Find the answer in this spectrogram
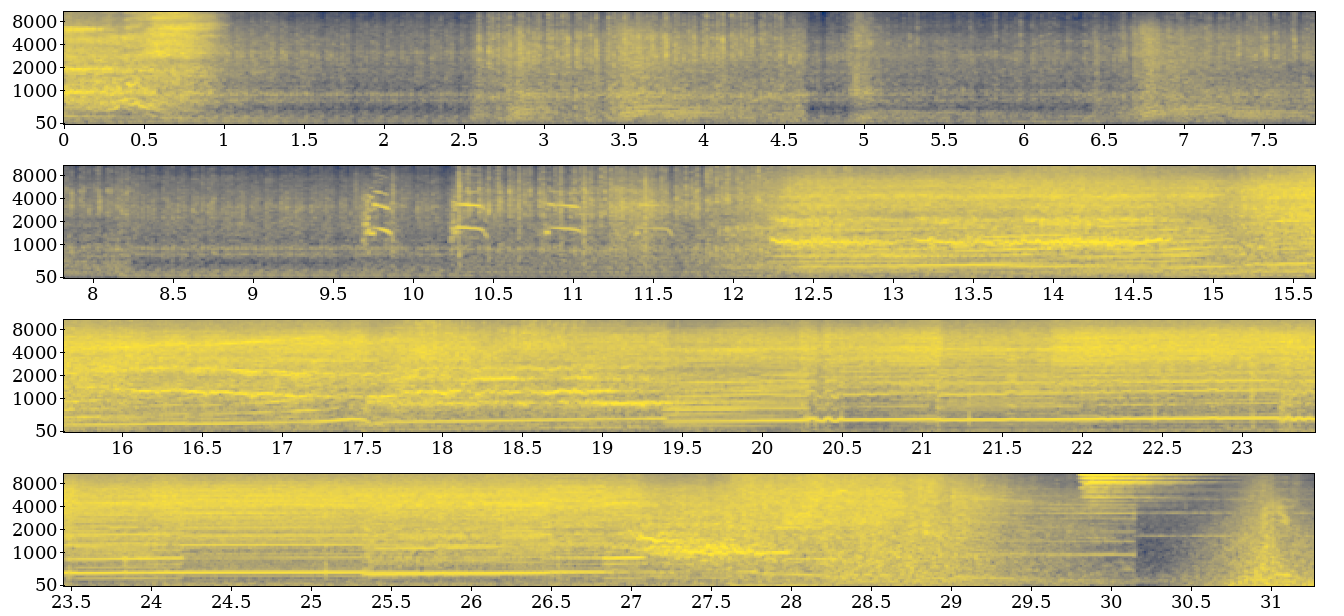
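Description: Open-wheel race car engine, quiet at first with a few short squeals, then accelerating hard from about twelve seconds in, its pitch rising steadily for several seconds before holding a high, steady note at full revs and fading out near the end.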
